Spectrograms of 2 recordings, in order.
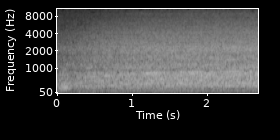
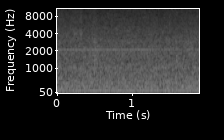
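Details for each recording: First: Packard Bell iMedia S3720 desktop at power-on: a small fan, about 80 mm, roars up over the first second and stays very loud while the machine doesn't boot; something inside is suspected disconnected. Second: Packard Bell iMedia S3720 desktop on restart into Windows: very faint steady low hum and soft even whir, no rattle or surging; rear case fan now spinning slowly and quietly, normal fan noise.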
